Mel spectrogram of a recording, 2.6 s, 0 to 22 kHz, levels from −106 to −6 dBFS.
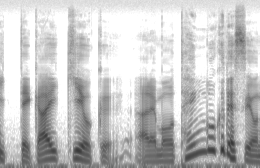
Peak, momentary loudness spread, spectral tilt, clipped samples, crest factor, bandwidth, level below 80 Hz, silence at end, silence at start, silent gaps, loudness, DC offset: -20 dBFS; 10 LU; -5 dB/octave; under 0.1%; 18 dB; over 20 kHz; -58 dBFS; 0 s; 0 s; none; -38 LUFS; under 0.1%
